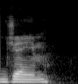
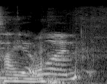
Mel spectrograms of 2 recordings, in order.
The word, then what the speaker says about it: Jaime: I thought it's Jame. – Jame. – James Jaime. – Jaime. – Jaime is literally like a Spanish name that is spelled like the same way Jamie is spelled.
